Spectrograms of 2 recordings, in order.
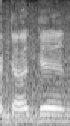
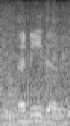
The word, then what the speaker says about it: Dunedin: Duneden is the way the lady at the gas station pronounces it. Because I told her Dunedin or Dueden or she goes Duneden.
